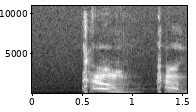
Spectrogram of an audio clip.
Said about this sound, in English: Got to clear my throat on that one.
